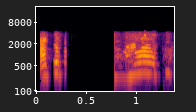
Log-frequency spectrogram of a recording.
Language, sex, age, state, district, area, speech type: Bengali, female, 30-45, West Bengal, Howrah, urban, conversation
